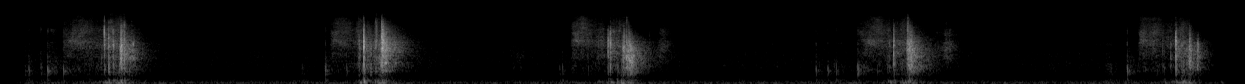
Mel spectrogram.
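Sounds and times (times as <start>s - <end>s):
pages of a book being flipped: 0.3s - 1.5s, 3.0s - 4.2s, 5.6s - 6.8s, 8.2s - 9.6s, 11.0s - 12.3s.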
